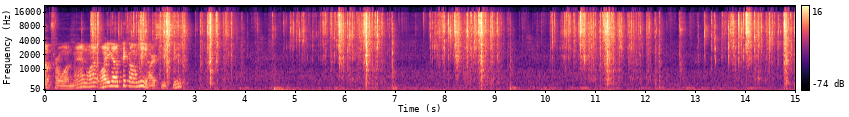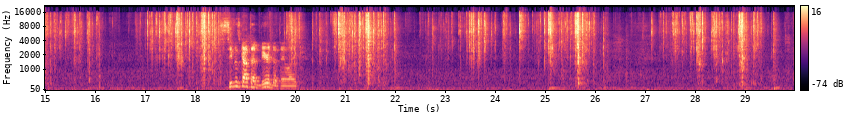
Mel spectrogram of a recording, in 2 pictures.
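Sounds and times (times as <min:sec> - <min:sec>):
plastic wrapping crinkling and tearing: 0:00.6 - 0:29.9.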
